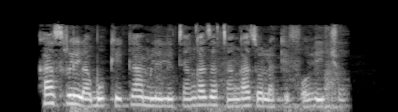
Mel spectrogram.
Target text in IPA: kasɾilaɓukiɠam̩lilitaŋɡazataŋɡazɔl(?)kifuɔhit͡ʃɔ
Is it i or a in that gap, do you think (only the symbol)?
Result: a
